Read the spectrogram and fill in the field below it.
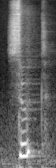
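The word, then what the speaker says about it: suite: ها جراج جراج جراج ودي بقى عشان خاطري سوت سوت بدله سوت سوت سوت الكلمه دي بقى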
